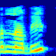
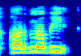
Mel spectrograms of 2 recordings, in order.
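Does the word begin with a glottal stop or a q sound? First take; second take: glottal stop; q sound. First: The word begins with a glottal stop. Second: The word begins with a q sound. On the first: This is the everyday spoken form. "مش هم بيقولوا ارنبيط؟" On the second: This is the standard Arabic form. "لا، هي قرنبيط"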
